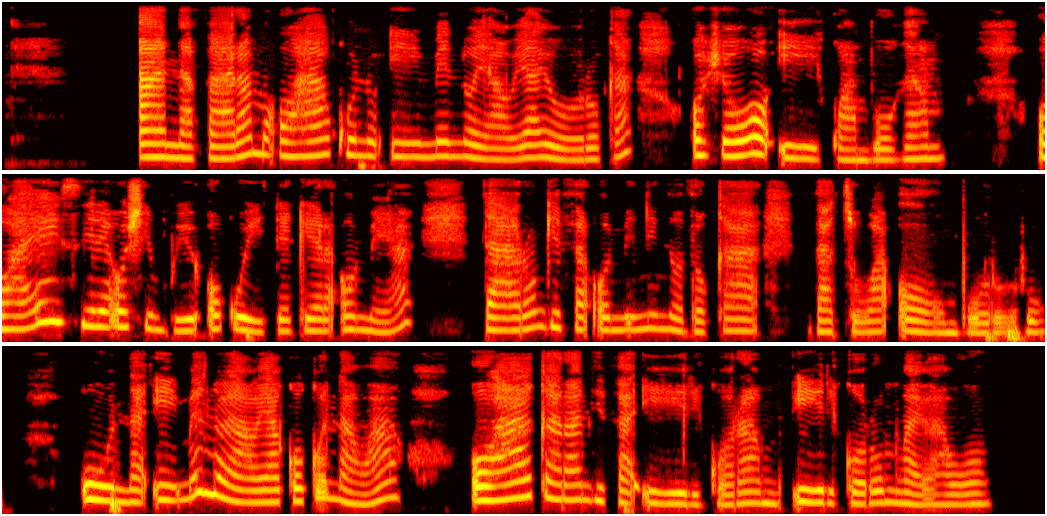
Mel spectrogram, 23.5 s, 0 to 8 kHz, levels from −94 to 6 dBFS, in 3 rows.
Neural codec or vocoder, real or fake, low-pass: none; real; 7.2 kHz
